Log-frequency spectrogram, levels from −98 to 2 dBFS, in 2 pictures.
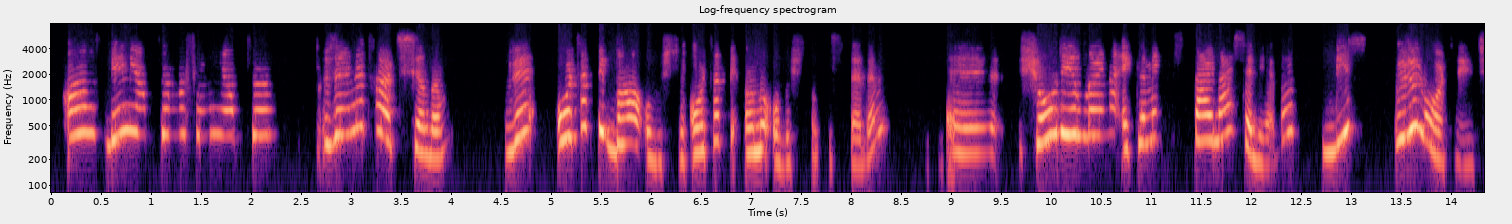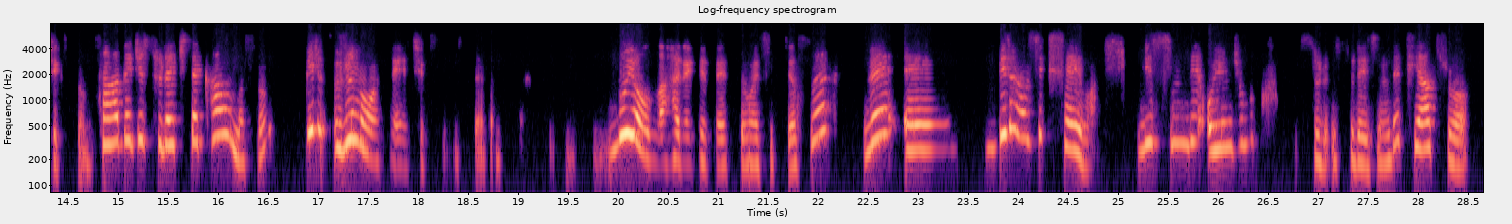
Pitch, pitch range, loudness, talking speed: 310 Hz, 230-385 Hz, -20 LUFS, 110 wpm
